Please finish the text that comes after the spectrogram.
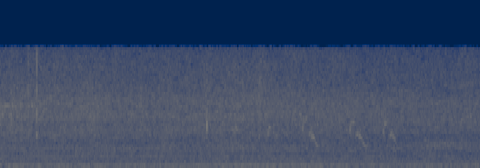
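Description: Honey bees fanning at the entrance of a hive box during a nuc transfer into full-size equipment, a steady dense buzzing drone that holds throughout, close and continuous with no talking.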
